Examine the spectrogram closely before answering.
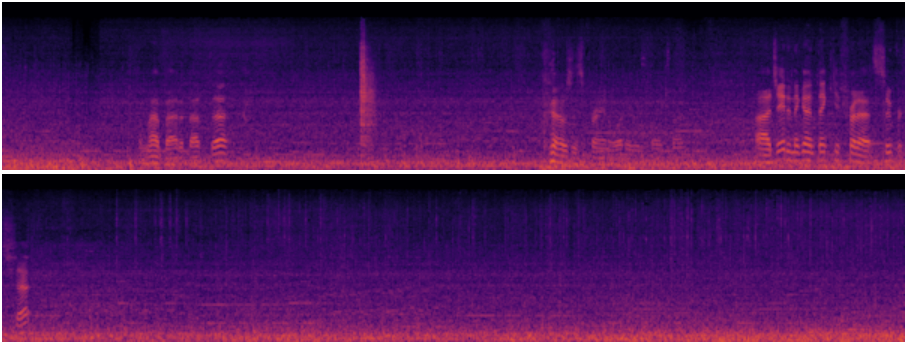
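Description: Water sprays steadily from a fire hose.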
